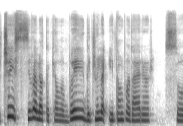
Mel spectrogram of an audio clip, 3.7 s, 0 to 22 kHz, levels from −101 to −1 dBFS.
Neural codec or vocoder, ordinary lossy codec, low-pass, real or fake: codec, 44.1 kHz, 2.6 kbps, SNAC; Opus, 64 kbps; 14.4 kHz; fake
